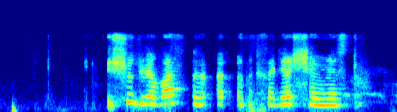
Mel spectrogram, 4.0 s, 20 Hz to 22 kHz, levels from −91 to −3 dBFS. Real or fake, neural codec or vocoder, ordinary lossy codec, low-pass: fake; codec, 44.1 kHz, 2.6 kbps, DAC; Opus, 16 kbps; 7.2 kHz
